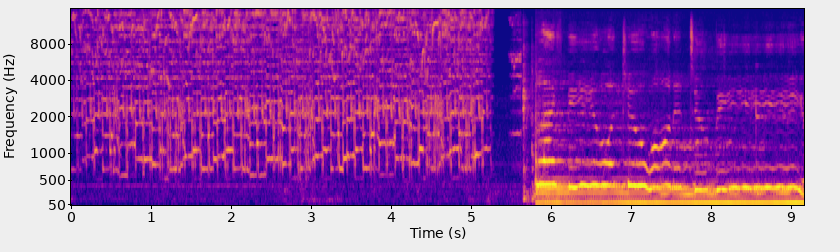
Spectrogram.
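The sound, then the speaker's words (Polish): A cassette deck's rewind cue: rapid, high-pitched warbling chirps of tape sped up in reverse. After a brief gap come steadier, lower musical tones with a sustained hum, and no voices. “Czyli słyszymy tak jak w RSB X404 na podglądzie przywijania.”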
